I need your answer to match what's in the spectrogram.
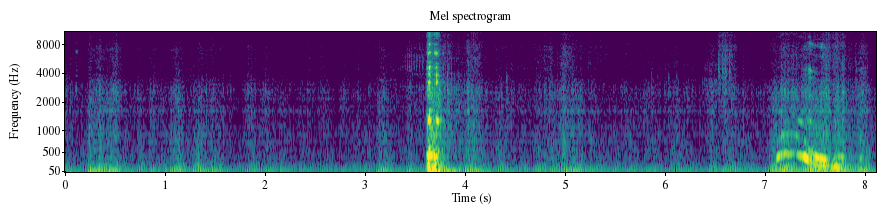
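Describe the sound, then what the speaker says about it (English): A single short, abrupt burp from a video game character rises over a low, quiet background hum, followed near the end by a brief voiced sound. "I got burps."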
